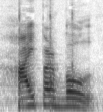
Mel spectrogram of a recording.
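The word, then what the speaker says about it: hyperbole: একটা জিনিস বলি কি, হাইপারবোল। কি বললাম? হাইপারবোল, অনেকে উচ্চারণ করে হাইপারবোলি।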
